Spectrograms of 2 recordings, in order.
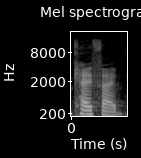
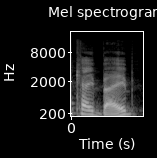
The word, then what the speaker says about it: kayfabe: Kayfabe. Kayfabe. Kayfabe. Did I say kaybabe?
